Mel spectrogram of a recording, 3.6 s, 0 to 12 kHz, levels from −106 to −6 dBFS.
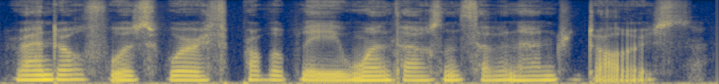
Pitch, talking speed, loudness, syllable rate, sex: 180 Hz, 150 wpm, -19 LUFS, 5.1 syllables/s, female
